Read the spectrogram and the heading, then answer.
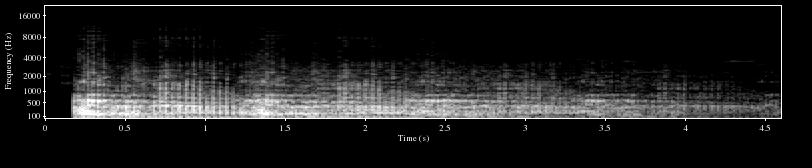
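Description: A lion's deep, rumbling roar erupts suddenly and loud, holding strong before slowly trailing off in a long, resonant growl. No voices are heard.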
